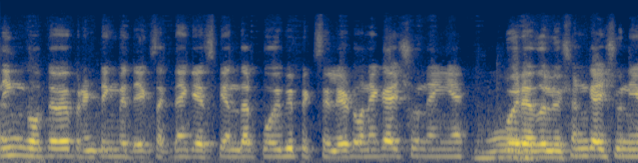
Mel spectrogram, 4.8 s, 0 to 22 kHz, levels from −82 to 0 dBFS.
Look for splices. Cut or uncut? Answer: uncut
